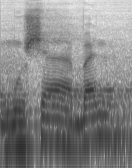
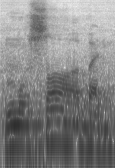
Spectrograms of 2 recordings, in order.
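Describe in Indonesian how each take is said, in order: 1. Huruf tengahnya bunyi 'sh'. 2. Huruf tengahnya bunyi 's' biasa. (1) "bukan dengan huruf shin" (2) "mesti dibaca dengan huruf sad"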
